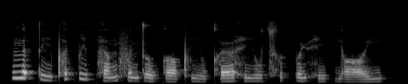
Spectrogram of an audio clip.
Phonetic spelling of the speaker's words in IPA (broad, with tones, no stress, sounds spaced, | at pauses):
ŋ ɐ˥ t̚ t̪ iː˨ pʰ ɐ˥ k̚ f iː˧ p̚ h ɐ˨˥ m f ɵ˨˧ n t̪ o˨ w k ɔː˨ pʰ iː˨˩ w kʰ œː˨˧ h iː˨˧ w t͡sʰ ʊ˧ k̚ p ɵ˧ ɥ h iː˨ k̚ j ɔː˨˧ j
